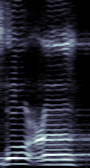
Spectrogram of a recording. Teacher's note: huruf ain fathah diikuti alif 2 harokat mad tabi'i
